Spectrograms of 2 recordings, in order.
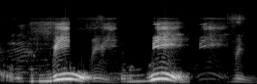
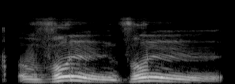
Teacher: উপরের সামনের উপরের দাঁতগুলো নিচের ঠোঁটের মধ্যখানে লাগাইয়া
